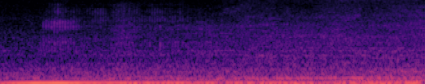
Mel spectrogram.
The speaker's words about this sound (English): I hate long trucks.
